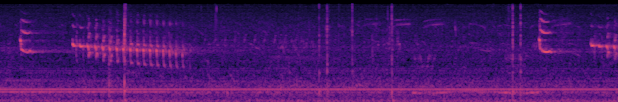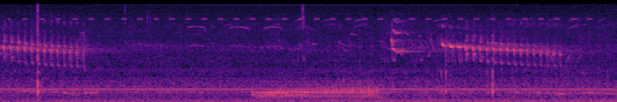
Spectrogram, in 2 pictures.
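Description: A wild songbird sings the same phrase three times, about five seconds apart. Each phrase is a sharp downward whistle followed by a fast trill that falls in pitch. A steady low hum runs underneath.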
